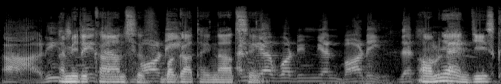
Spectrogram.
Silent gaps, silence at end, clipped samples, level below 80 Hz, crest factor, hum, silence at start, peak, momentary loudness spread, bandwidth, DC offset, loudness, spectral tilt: none; 0 s; under 0.1%; -50 dBFS; 20 dB; none; 0 s; -4 dBFS; 11 LU; 16 kHz; under 0.1%; -22 LUFS; -4 dB/octave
